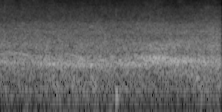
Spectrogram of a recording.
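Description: A boisterous stadium crowd in an eFootball match, a steady dense roar of many voices that holds level throughout at close, full volume.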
